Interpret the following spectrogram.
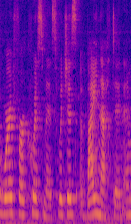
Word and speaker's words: Weihnachten: And of course the word for Christmas, which is Weihnachten, and which can be a bit tricky because of its CH sound, which is produced in the back of your throat. Repeat after me. Weihnachten. Weihnachten.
